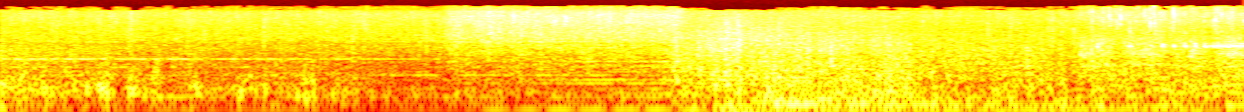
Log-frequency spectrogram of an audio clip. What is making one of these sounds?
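Rain falls steadily on wet ground.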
